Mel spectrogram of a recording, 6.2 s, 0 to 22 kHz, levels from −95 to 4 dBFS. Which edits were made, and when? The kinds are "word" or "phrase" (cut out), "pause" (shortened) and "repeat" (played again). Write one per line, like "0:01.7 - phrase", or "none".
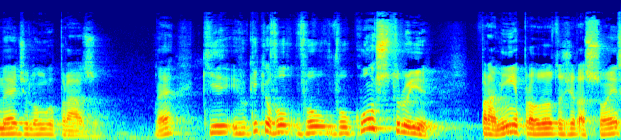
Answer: none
